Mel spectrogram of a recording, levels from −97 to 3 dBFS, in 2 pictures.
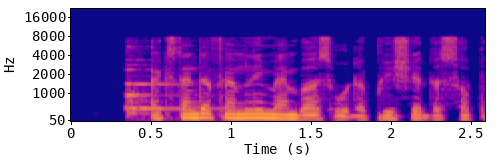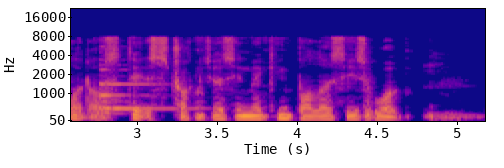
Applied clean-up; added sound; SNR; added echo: classical method Wiener filter.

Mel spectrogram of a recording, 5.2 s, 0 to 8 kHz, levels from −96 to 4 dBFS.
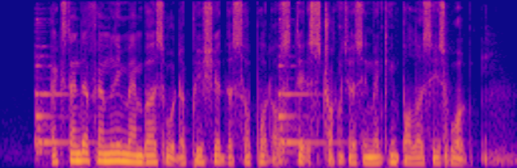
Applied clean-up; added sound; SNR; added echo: none; Plucked string instrument; 15 dB; none.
